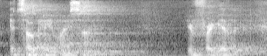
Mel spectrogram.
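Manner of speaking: deep hammed-up priestly absolution; solemn priestly voice. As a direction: bless them like a pompous priest. Pastor mock-forgiving a stranger.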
